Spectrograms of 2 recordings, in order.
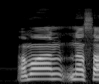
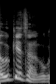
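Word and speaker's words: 雨穴: アマーナさん？アメアナ？アマーナ？ちょっと呼び方わかんない。じゃあ、ウケツだ。読み方ウケツなの？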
